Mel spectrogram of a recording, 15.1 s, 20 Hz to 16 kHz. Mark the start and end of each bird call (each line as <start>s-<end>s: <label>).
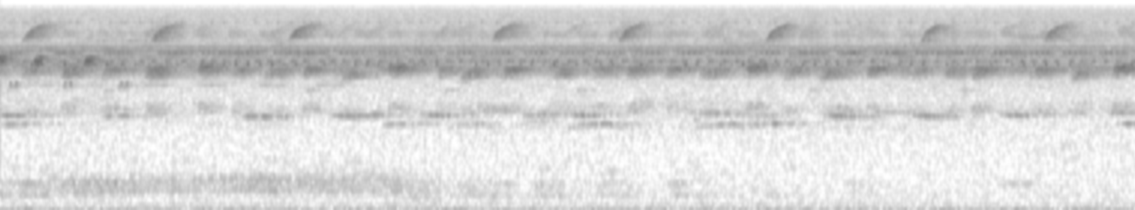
0.0s-15.1s: Little Tinamou (Crypturellus soui)
4.9s-10.5s: Long-billed Woodcreeper (Nasica longirostris)
10.7s-12.9s: Black-faced Antthrush (Formicarius analis)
